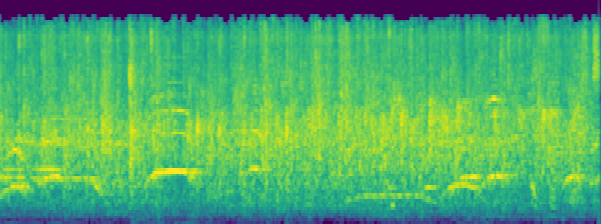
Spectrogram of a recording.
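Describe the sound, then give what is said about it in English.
Sustained applause from a sizable audience for a speaker who has just finished her talk, a dense steady patter of clapping hands, with faint voices murmuring beneath it throughout. “Tried to get her to stay up there and accept that applause from all of you, but she was happy to be done with that thing, I think.”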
